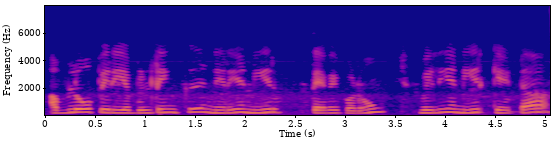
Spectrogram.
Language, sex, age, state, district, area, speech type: Tamil, female, 18-30, Tamil Nadu, Tiruvannamalai, rural, spontaneous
